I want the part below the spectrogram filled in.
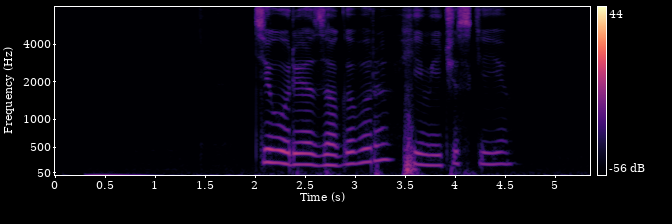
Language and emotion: Russian, neutral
